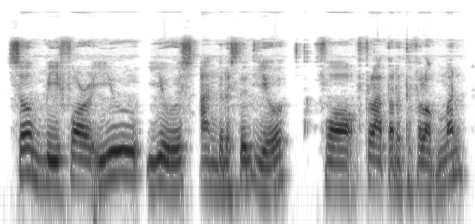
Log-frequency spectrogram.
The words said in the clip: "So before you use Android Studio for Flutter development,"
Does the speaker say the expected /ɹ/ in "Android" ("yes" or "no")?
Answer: no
